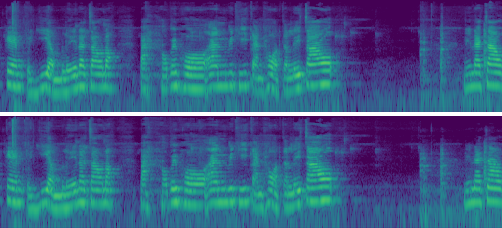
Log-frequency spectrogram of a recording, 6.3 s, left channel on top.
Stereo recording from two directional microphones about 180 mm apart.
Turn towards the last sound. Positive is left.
turn(degrees=40)  # may be behind; listen again after turning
